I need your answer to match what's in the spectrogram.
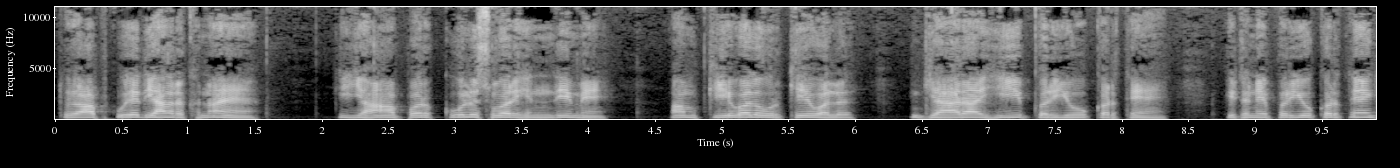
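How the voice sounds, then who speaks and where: A man's voice: high-pitched, a little mellow, dry recording, studio quality. A man teaching a grammar lesson, asking questions and answering them himself, repeating key terms so they stick.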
